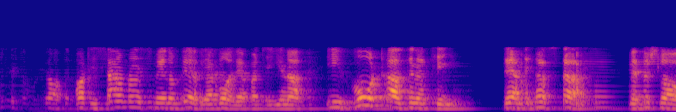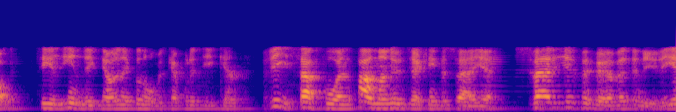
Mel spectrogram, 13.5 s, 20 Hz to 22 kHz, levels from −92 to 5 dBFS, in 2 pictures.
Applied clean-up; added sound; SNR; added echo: neural mask model DeepFilterNet 3.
